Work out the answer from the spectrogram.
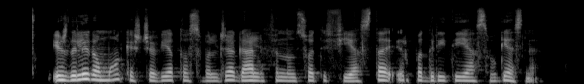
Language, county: Lithuanian, Vilnius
